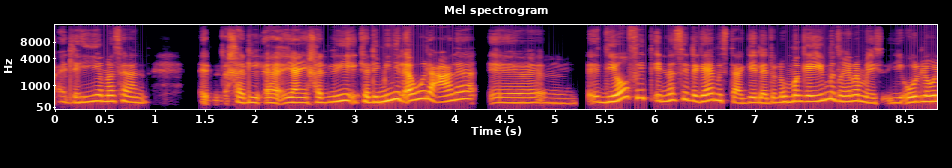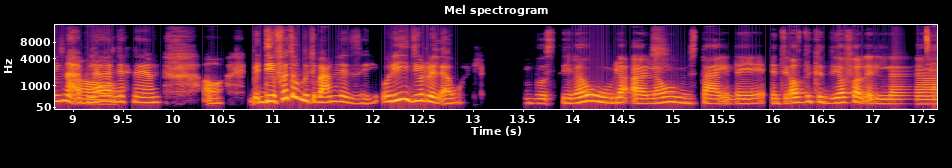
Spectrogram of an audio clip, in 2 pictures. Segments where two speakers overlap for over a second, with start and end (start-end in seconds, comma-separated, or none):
none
